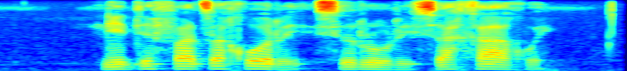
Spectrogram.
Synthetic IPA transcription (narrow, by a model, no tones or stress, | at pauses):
netɪfat͡saχʊɾɪ̰sɪrurisaχaːχwɛ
